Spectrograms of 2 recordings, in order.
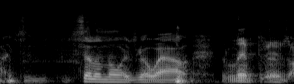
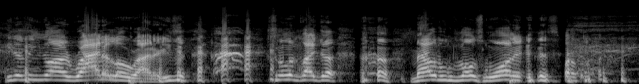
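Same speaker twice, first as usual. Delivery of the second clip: laughing, higher and louder; mock him through laughter; 6 semitones higher, 4 dB louder than usual. Real, not acted. Laughing at friend's car.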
